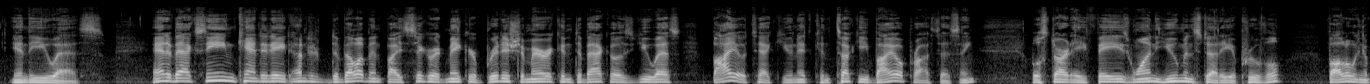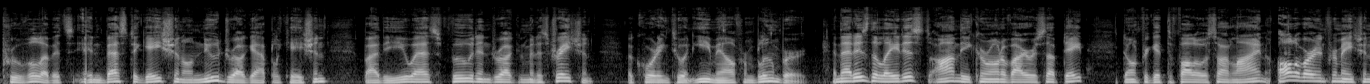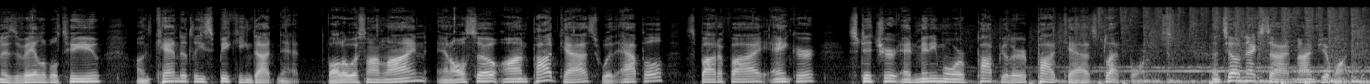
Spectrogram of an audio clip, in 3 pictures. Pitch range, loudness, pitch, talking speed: 105-135 Hz, -19 LUFS, 120 Hz, 145 wpm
